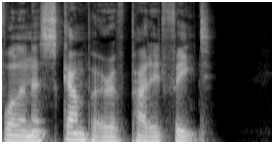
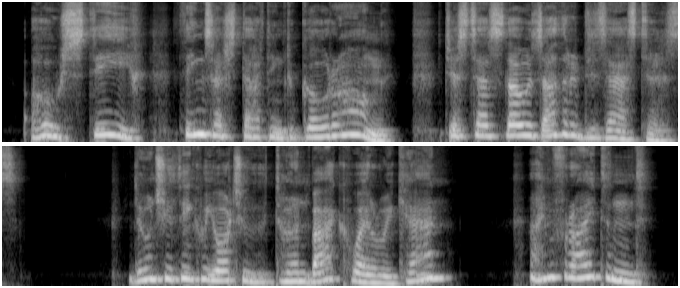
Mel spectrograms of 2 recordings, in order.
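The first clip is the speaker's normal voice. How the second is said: very high, frightened, scared begging plea; 10 semitones higher than usual. A narrator reads Venus begging Steve to turn back; Venus pleading. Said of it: "pleaded Venus. / pleaded Venus".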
